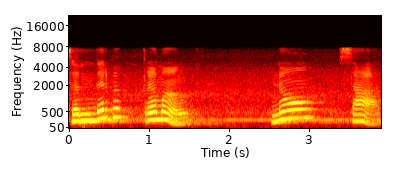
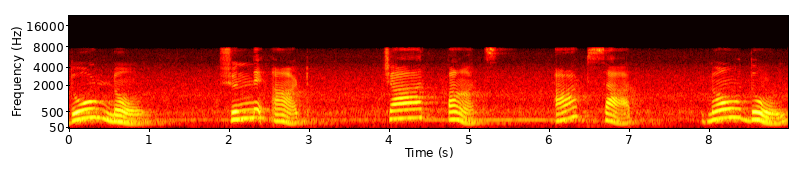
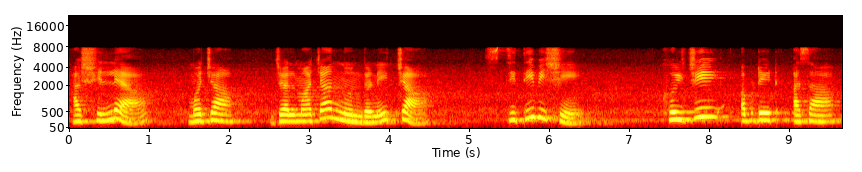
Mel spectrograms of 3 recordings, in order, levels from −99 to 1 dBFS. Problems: none marked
